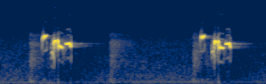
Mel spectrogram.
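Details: Two brisk chirping phrases of a sooty-headed bulbul, each a quick cluster of notes finishing on a short whistle, repeated about two seconds apart, meant to stir a quiet rival to sing.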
